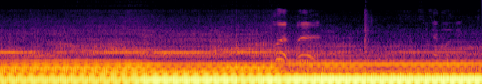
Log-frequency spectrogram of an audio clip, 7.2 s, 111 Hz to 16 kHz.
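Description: A Toyota Vitz with a 2ZZ engine runs loud and close, holding a dense, steady droning roar that swells slightly partway through, with brief voice sounds near the middle.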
